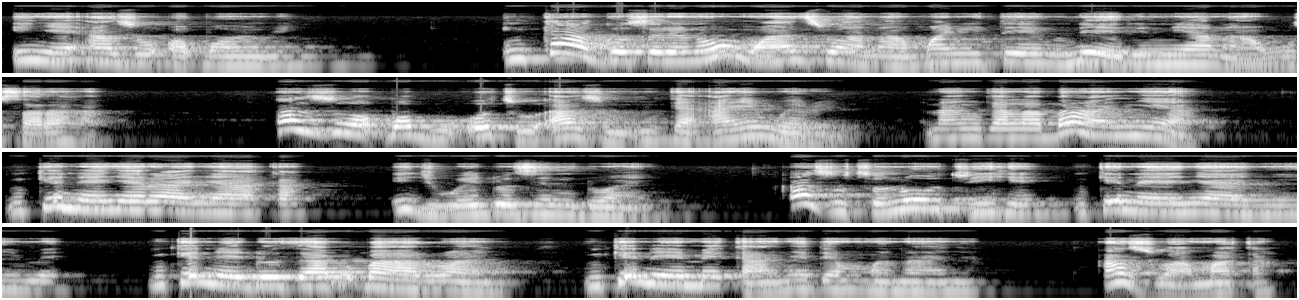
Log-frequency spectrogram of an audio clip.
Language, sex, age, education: Igbo, female, 30-45, primary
